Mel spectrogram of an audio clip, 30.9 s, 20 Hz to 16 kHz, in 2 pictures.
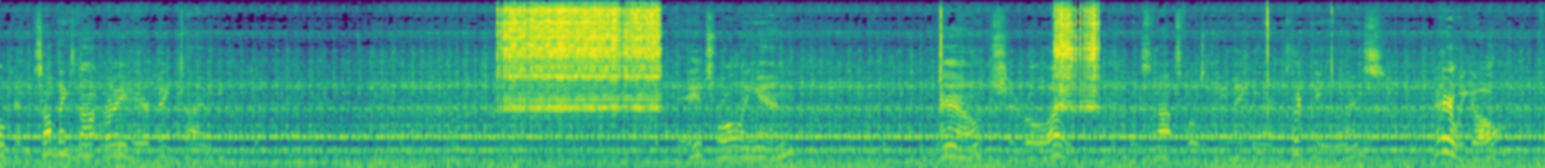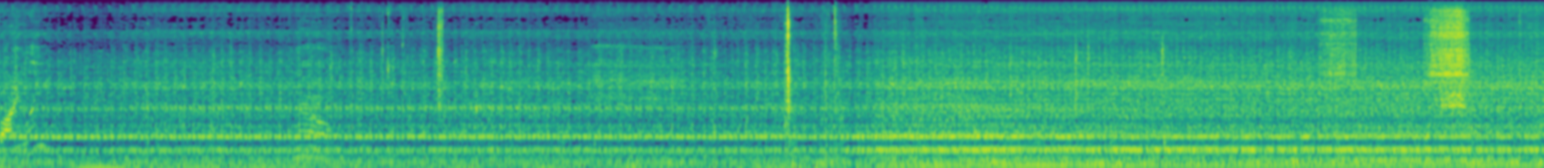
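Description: Small outboard motor running steadily at trolling speed, louder and deeper from about 24 seconds in. Two brief high-pitched bursts come about five seconds in and again about ten seconds in.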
